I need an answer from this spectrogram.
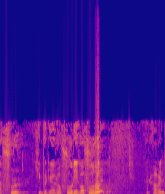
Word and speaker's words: Hur: 벤허는 영어 발음으로 허가 됐지, HUR로 표기된 허는 훌입니다. 훌.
